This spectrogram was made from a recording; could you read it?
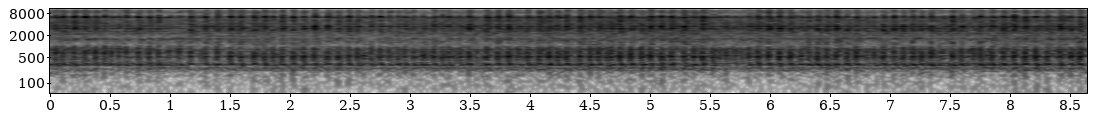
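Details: Chainsaw left running until its fuel is used up, for storage: sharp two-stroke buzz with a quick, even pulse holding steady, no sputter or surge; running normally.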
